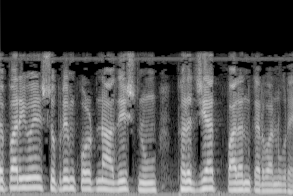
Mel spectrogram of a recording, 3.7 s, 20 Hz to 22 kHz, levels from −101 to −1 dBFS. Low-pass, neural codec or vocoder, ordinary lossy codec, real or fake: 7.2 kHz; none; none; real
